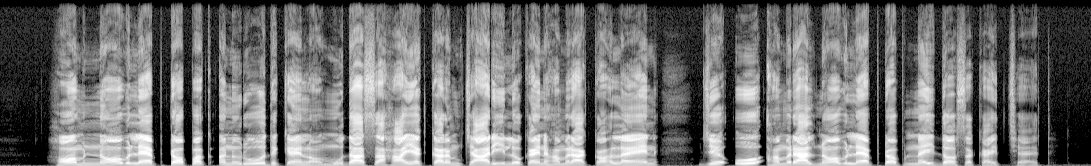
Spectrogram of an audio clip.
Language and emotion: Maithili, sad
